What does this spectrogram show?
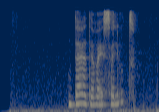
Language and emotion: Russian, neutral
